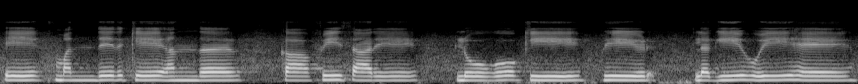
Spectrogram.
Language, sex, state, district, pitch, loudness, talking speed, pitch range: Hindi, female, Rajasthan, Jaipur, 195 Hz, -14 LUFS, 85 wpm, 190-200 Hz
